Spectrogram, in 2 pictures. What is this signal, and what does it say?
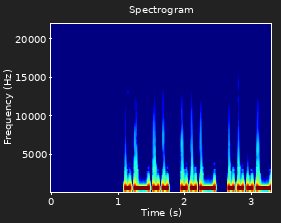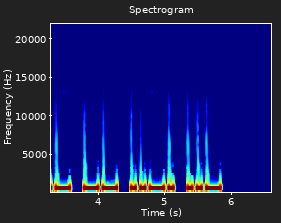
Morse code, heard as a keyed tone, about 17 wpm, 700 Hz. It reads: LU3MFU
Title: DXCC-100 Call Signs - 6 Characters - Repeated 2x - 17wpm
